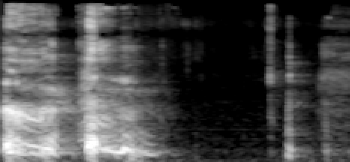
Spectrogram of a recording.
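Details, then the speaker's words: Two rough, moist throat-clearing coughs from an adult with a tracheostomy after myasthenia gravis and intubation, who is coughing while sick with flu and rebuilding tolerance to a speaking valve; then near silence with faint clicks. "And of course, I ended up getting the flu. So being coughing and being sick because of that."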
